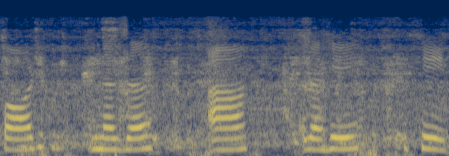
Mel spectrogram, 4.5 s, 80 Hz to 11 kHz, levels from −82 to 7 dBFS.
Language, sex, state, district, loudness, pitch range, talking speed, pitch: Hindi, female, Madhya Pradesh, Dhar, -15 LUFS, 220-235 Hz, 65 wpm, 225 Hz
